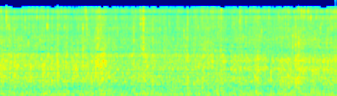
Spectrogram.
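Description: A spatula scrapes and clicks against a frying pan.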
